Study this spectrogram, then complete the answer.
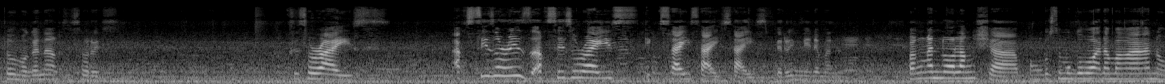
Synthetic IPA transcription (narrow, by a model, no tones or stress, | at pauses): t̪omɐɡɐnaʔɐksɛsoɾɪs | ʔɐksɛsoɾajs | ʔɐksɛsoɹɪsɐksɛs̬oɹajs | ʔɛksajsajsajspɛɾohɪnd̪ɪnɐman | pɐŋɐnolaŋʃapɐŋɡʊst̪omoɡʊmɐwaʔnɐŋmɐŋaʔɐno̞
